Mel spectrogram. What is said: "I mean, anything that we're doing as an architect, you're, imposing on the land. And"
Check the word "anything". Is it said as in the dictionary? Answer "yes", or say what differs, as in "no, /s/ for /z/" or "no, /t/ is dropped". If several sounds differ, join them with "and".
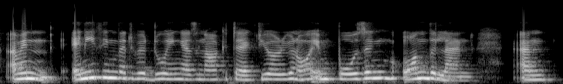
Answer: no, /t/ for /θ/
